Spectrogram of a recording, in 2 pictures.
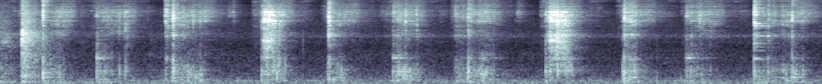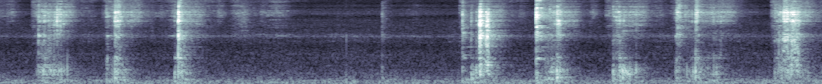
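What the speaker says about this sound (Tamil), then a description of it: "பற்ற வச்சுட்டு இந்த சம்பா கோதுமை ரவையை வறுத்துக்கலாம்" Metal spatula scraping and knocking against a pan while half a kilo of samba wheat rava is dry-roasted on a gas stove, in a loose rhythm of sharp clinks and scrapes with short gaps, close and alone.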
